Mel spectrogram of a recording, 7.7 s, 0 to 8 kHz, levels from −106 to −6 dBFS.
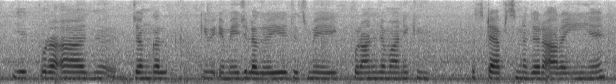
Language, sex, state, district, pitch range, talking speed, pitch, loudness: Hindi, female, Chhattisgarh, Raigarh, 210-220 Hz, 155 wpm, 215 Hz, -28 LUFS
